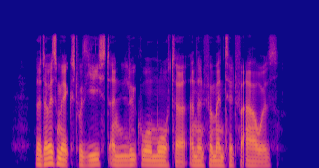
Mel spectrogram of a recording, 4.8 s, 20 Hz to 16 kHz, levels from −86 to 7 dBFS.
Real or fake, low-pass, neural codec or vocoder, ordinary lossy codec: real; 7.2 kHz; none; MP3, 96 kbps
